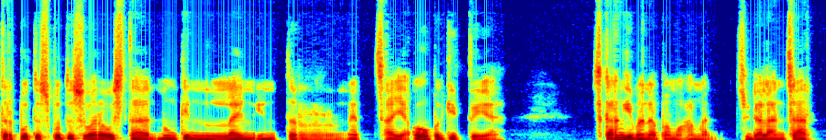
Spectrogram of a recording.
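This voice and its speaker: Deep gravelly male teacher. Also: a little mellow, no room sound. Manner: slow, explanatory, reads out chat greetings. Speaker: Islamic teacher. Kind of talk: online religious study session. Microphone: video call.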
